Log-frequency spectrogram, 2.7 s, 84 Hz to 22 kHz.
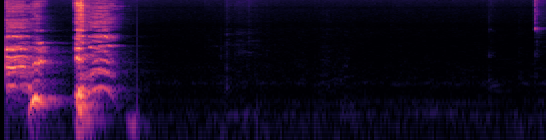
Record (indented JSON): {
  "cough_length": "2.7 s",
  "cough_amplitude": 32768,
  "cough_signal_mean_std_ratio": 0.28,
  "survey_phase": "beta (2021-08-13 to 2022-03-07)",
  "age": "65+",
  "gender": "Female",
  "wearing_mask": "No",
  "symptom_none": true,
  "smoker_status": "Ex-smoker",
  "respiratory_condition_asthma": false,
  "respiratory_condition_other": false,
  "recruitment_source": "REACT",
  "submission_delay": "2 days",
  "covid_test_result": "Negative",
  "covid_test_method": "RT-qPCR",
  "influenza_a_test_result": "Unknown/Void",
  "influenza_b_test_result": "Unknown/Void"
}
